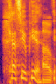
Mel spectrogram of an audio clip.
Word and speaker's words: Cassiopeia: So the Cassiopeia, I think I'm saying that correctly. – Cassiopeia. Yeah.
